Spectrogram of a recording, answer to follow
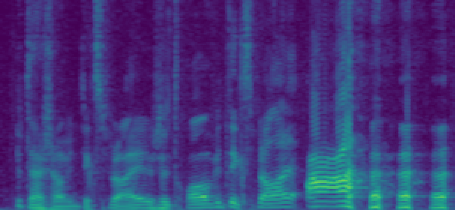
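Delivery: excited. Real, not acted. Eager to explore the game.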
